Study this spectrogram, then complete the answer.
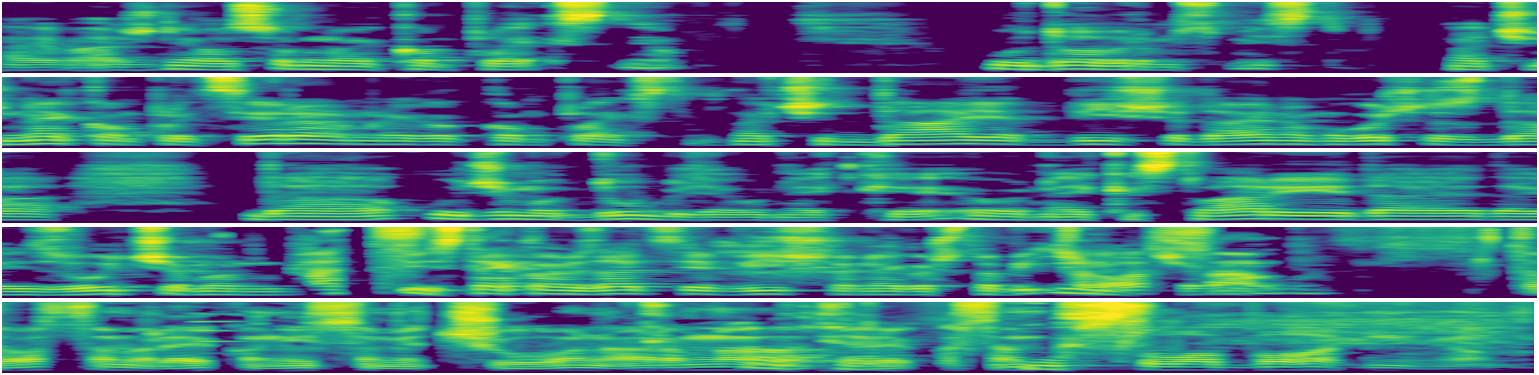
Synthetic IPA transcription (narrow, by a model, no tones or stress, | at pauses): najʋa̰ʒnijeo̞sobnojeko̞mpleksnijom | ud̪o̞bɾomsmiːslˠuznaːt͡ʃine̞ko̞mplit̪siːɾanomne̞ɡo̞ko̞mple̞ksnomznaːt͡ʃid̪aje̞ʋiʃed̪ajenomoɡuːt͡ʃnost̪̚d̪ad̪aud͡ʒimod̪ubʎeunekʰeune̞ke̞st̪ʋaːɾiːd̪ad̪aizʋuːt͡ʃemoist̪e̞klonlizaːt̪sijeʋiʃene̞ɡo̞ʃt̪o̞biʔimot͡ʃem | t̪ʰosamɾekoniːsamjet͡ʃuona̰ːɾaʋnooat̪ɛɾekosamslˠobod̪nijo̰m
